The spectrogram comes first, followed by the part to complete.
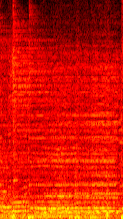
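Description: Live accordion-led musette dance band playing: accordion over keyboard, electric guitar and drums, with voices singing along.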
